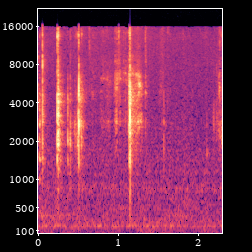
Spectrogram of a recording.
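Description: The metal tail cap of an Olight M3X Triton flashlight being screwed onto its body: a few short, faint metallic clicks and scrapes from the threads, the sharpest about a second in.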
